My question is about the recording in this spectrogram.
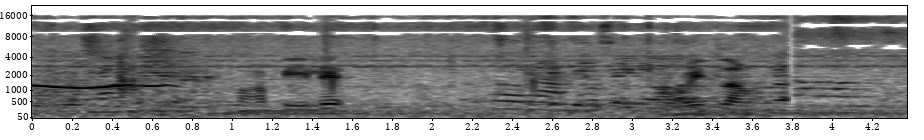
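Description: Indistinct voices talking, with a melody from background music trailing off in the first second.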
